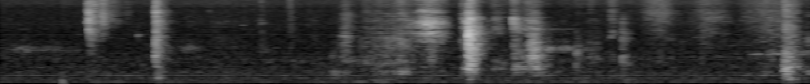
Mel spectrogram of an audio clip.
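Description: Faint scattered clicks and rustles of hands handling fly-tying materials and tools at the vise, the sharpest about three and a half seconds in, over a low steady hum.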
